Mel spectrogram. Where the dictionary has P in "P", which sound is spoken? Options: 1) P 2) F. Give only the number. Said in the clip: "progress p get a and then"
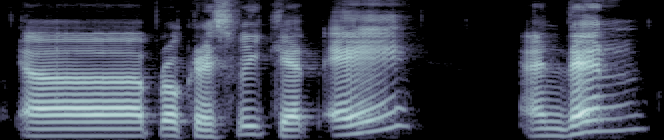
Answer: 2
